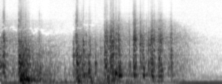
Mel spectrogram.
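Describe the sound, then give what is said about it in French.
One of the doors along a corridor opens: a soft knock of the latch, then a burst of scraping and clattering movement over about two seconds before it settles into quiet, with no one speaking. “Tout à coup, une des portes s'ouvre.”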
